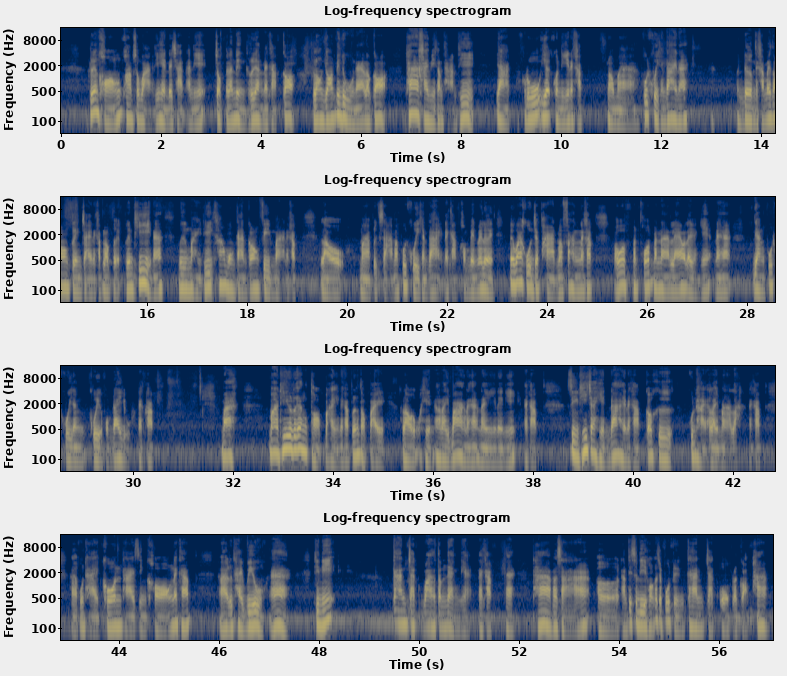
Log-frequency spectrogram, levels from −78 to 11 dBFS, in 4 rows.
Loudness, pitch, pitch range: -22 LUFS, 115 Hz, 100-140 Hz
